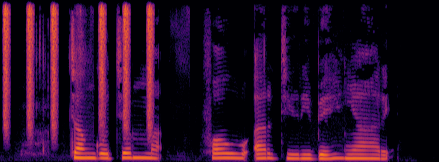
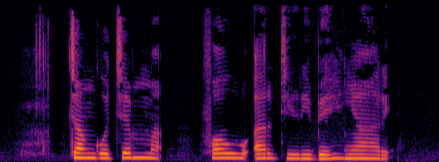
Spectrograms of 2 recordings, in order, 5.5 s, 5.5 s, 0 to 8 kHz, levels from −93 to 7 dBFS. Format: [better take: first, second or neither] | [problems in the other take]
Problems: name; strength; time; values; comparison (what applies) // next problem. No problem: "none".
second | noise reduction (neural mask model Resemble Enhance denoiser)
